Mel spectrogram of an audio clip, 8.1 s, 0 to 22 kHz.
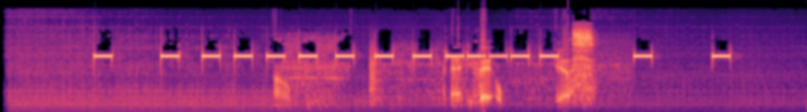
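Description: Stall-warning beeps from the avionics of a Van's RV-12 in the landing flare: short high beeps come faster and faster until they run almost together, then slow and stop near the end. They warn of a high angle of attack near the stall. An engine hum sits under the first few beeps.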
